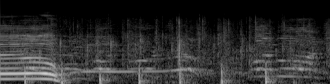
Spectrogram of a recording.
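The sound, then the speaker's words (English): An audience claps for two competitors at a battle: sharp hand claps land in a steady rhythm, roughly two or three per second, while a voice carries on underneath. The claps are crisp and evenly spaced rather than a dense wash of applause. “clap your hands one more time for these two.”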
